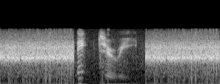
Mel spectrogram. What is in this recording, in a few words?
"nectarine", English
